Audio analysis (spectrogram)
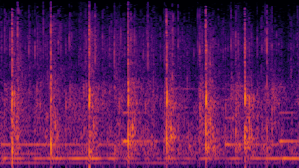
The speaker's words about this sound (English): Can we give the Lord a big hand clap? Come on, somebody.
